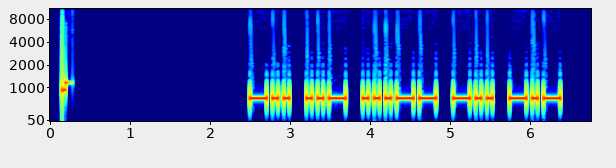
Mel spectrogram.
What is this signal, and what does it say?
Morse code, heard as a keyed tone, about 17 wpm, 700 Hz. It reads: DU3DK
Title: DXCC-100 Call Signs - 5 Characters - Repeated 3x - 17wpm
